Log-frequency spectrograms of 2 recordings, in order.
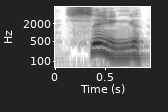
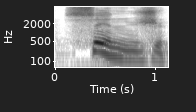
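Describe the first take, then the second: First: The word ends in a hard g sound. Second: The word ends in a j sound. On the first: The speaker calls it wrong. "It's not pronounced sing" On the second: The speaker calls it right. "it's pronounced singe"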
